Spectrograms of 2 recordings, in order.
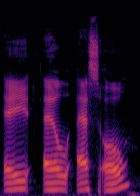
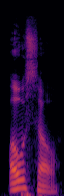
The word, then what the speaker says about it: also: All right, Bobby, you always transition with this word ALSO, but you pronounce it OSO, and it gets under my skin.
